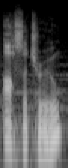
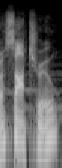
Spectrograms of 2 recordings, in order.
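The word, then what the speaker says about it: Ásatrú: you're familiar with this some may pronounce it also true or a saw true it doesn't matter but um the tru what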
